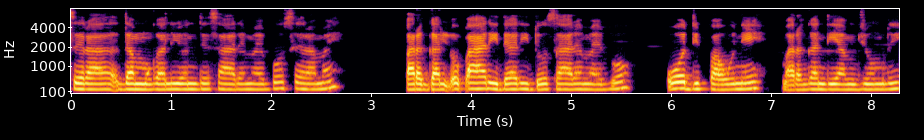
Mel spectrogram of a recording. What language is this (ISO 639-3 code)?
ful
